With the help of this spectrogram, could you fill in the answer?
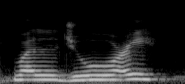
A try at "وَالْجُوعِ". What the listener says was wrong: حمزہ کی ساؤنڈ آ رہی ہے.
